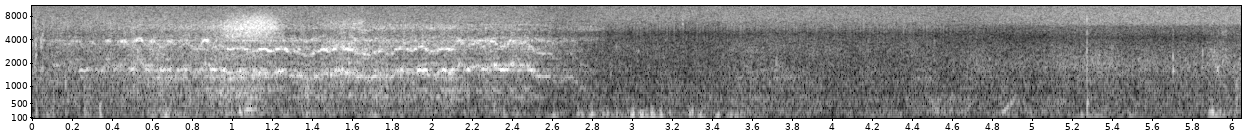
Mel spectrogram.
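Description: Faint whine of a size-4500 spinning reel being cranked to retrieve braided line, stopping about two and a half seconds in.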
